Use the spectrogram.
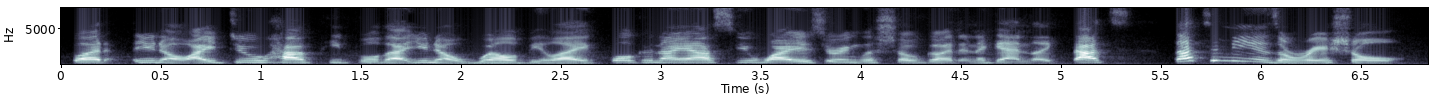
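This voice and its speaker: A woman's voice: mid-range voice, lively intonation, fast talker, fairly bright tone, no echo. A woman speaking frankly and casually in an interview, swearing now and then. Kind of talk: candid interview.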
